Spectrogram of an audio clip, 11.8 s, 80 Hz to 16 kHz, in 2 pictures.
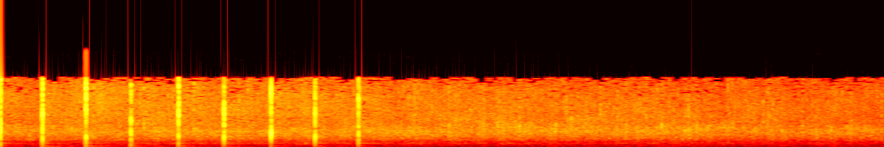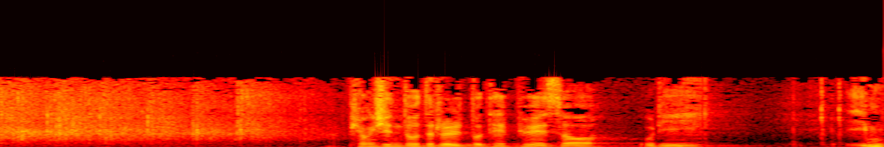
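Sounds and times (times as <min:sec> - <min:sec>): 
church audience applauding: 0:00.0 - 0:08.1
speech: 0:08.3 - 0:10.7, 0:11.6 - 0:11.7.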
